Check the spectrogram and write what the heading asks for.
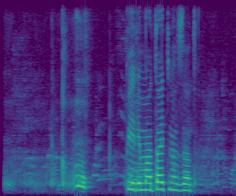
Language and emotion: Russian, neutral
